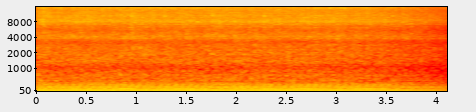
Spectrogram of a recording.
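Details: Jeep starting after fuel pump and carburetor rebuild; low, even idle with a steady beat about three per second until switched off, carburetted engine running smoothly.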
